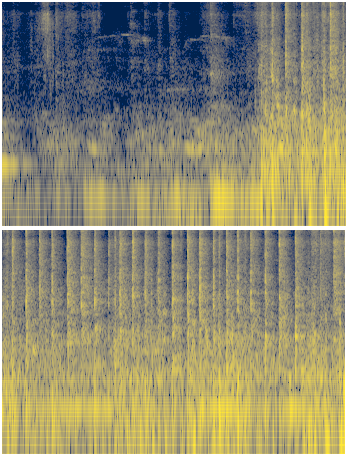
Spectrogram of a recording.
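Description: Costume pigeons flap their wings loudly and rapidly at close range, a dense fluttering burst that follows a quieter stretch with soft cooing.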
